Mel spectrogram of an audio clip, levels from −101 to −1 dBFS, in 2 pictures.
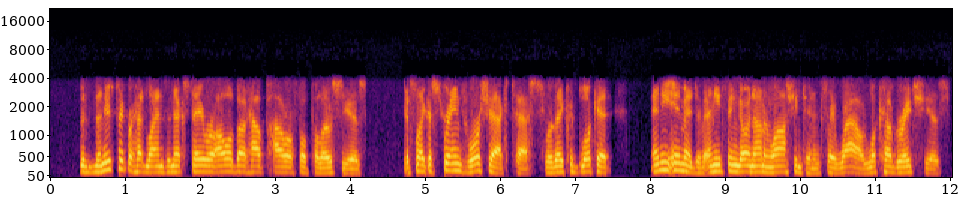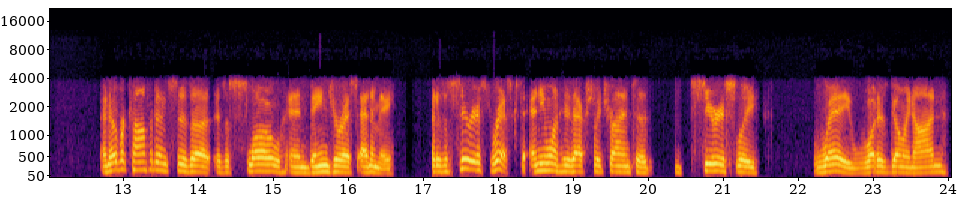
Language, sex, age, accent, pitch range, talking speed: English, male, 40-59, American, 130-150 Hz, 170 wpm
